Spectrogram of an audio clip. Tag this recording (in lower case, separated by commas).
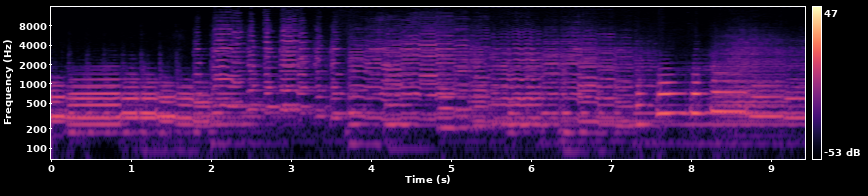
french horn, brass instrument, playing french horn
